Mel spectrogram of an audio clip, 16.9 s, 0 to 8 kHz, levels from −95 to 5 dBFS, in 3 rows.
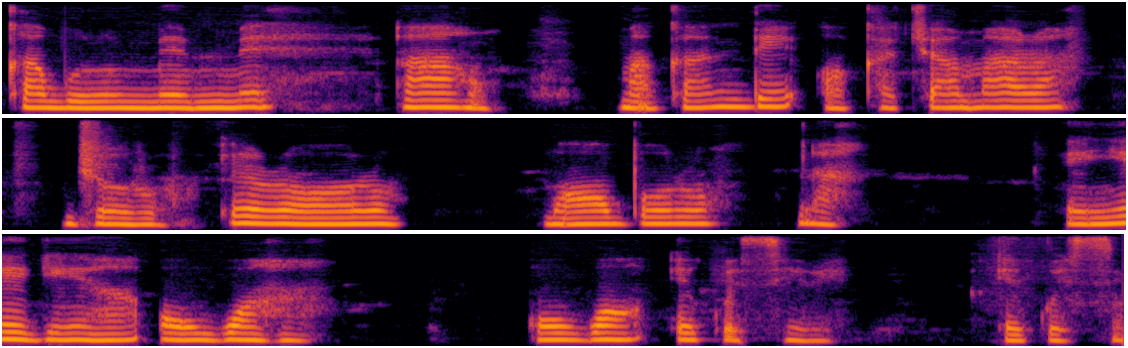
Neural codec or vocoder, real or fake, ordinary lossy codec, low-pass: vocoder, 44.1 kHz, 128 mel bands, Pupu-Vocoder; fake; none; 7.2 kHz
